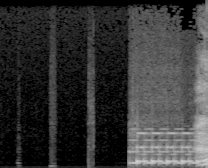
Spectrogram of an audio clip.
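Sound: telephone ringing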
